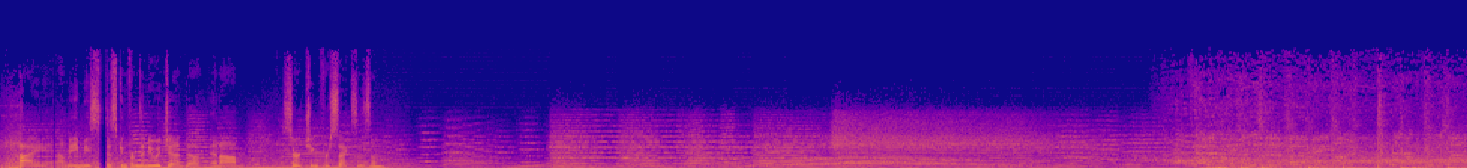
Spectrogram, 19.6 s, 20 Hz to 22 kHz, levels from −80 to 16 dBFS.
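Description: Computer activity noise runs through the whole clip. It is a buzz pulsing around 500 Hz, roughly 30 dB below the sound. Processor, graphics or mouse load is shifting the shared ground of the audio circuit. The buzz follows computer activity, not the audio.

Between 0.54 and 1.42 s there are repeated stalls (stutter). Packets arrived late, and the jitter buffer kept running dry. The receiver stretched the last sound to cover about 290 ms, a third of that span. The longest hold lasts 102 ms. The sound drags and stutters.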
